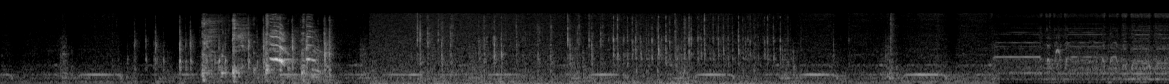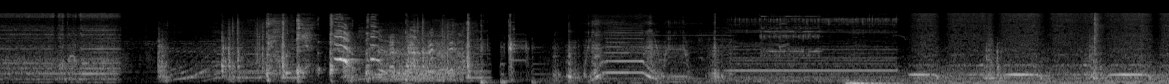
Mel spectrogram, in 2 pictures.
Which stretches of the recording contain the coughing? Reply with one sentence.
You can hear the coughing from 2.0 to 3.3 s and from 14.3 to 16.4 s.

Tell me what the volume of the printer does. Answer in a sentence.
The volume of the printer goes up.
